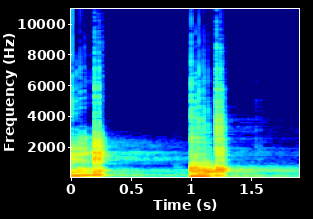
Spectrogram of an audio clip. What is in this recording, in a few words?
PERC LOOP ETHNO 125; eJay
